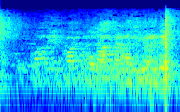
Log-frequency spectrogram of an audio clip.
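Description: Boxing gloves striking focus mitts: a sharp smack right at the start, then a fainter one shortly after.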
